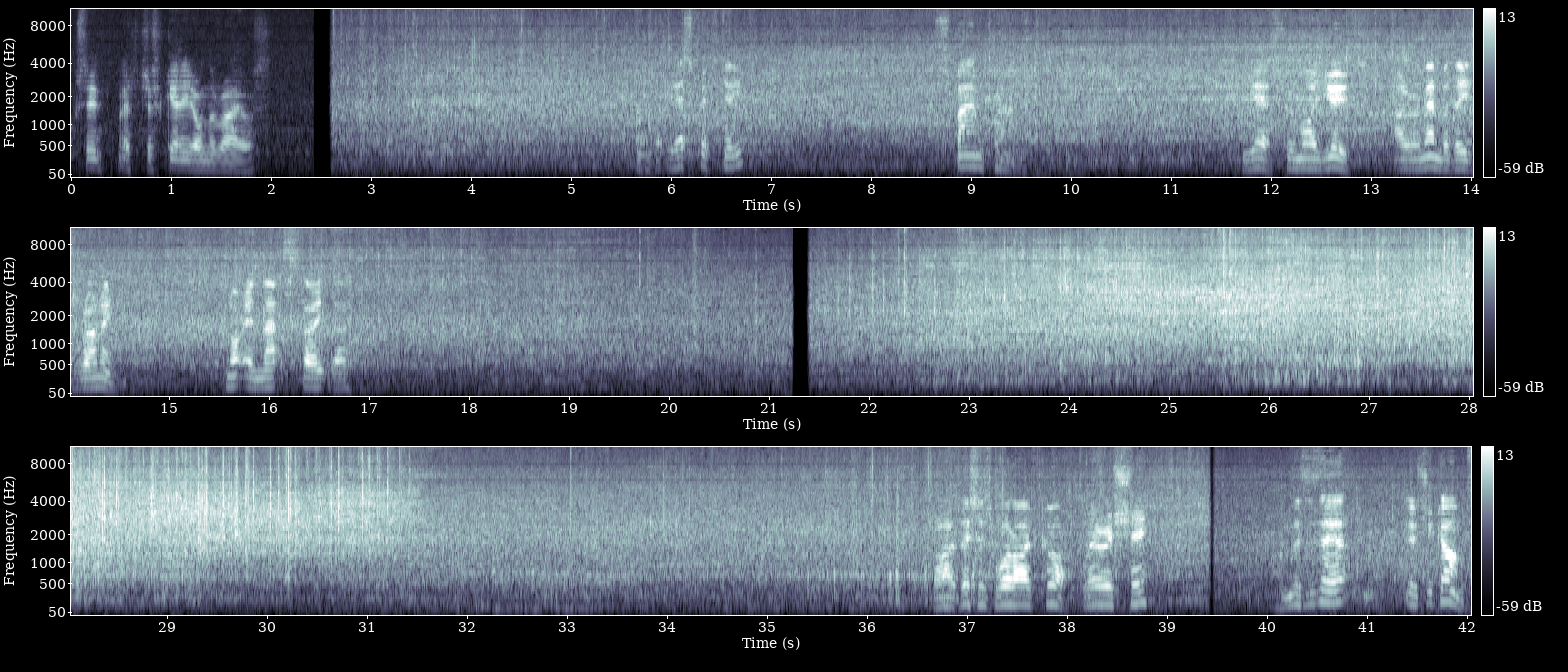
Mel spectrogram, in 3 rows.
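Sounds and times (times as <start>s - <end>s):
model trains rattling on track: 2.6s - 42.0s.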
